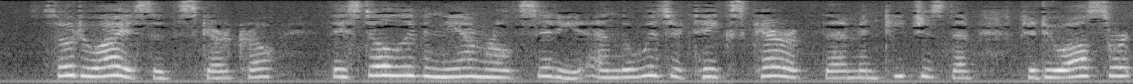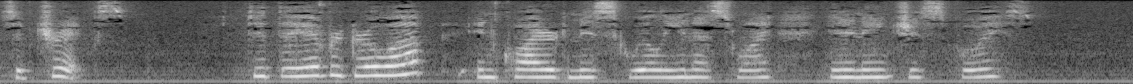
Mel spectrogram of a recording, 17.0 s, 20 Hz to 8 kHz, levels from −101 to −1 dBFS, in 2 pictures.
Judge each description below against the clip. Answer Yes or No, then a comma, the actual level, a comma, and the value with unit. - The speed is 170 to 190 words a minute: No, average, 150 wpm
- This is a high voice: Yes, very high, 270 Hz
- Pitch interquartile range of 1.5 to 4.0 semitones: Yes, average, 2.9 semitones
